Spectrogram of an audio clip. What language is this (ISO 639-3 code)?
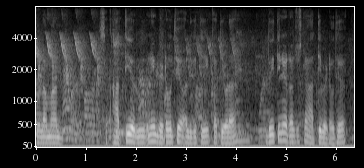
nep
